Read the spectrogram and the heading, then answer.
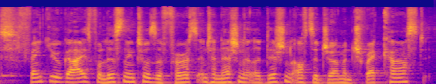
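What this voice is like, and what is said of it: German accent. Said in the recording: “our German accents?”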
